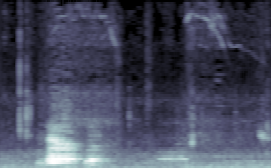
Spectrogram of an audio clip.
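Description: A short animal call about half a second in, in two quick parts, over a low steady hum.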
